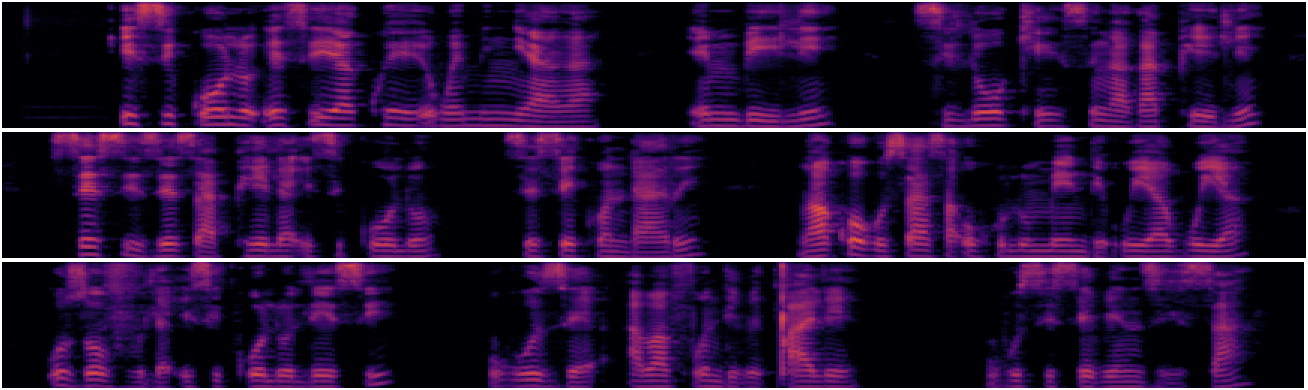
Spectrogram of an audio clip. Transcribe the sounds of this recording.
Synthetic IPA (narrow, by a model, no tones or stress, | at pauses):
isiɣɔlɔʔesijakʰwɛjɔɣwemiɲaɣa | ḛmbʱili | silokʰɛsiŋaɣapʰeli | sesizɛzapʰɛlaʔisiɣɔlɔ | sɛsɛkʰɔndʱaɾi | ŋakʰɔɣusasa̰ʔuhulumɛndʱɛʔujaβuja | uzovulaʔisiɣɔlɔlesi | uɣuzɛaβafundʱiβɛǃalɛ | uɣusisɛβend͡zʱiːsa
